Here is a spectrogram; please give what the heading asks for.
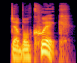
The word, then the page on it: double-quick: American English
